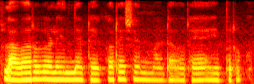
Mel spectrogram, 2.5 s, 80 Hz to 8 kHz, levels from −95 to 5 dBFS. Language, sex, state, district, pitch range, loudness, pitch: Kannada, female, Karnataka, Bangalore, 185-200 Hz, -20 LUFS, 195 Hz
